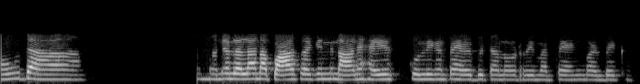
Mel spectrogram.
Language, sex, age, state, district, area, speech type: Kannada, female, 18-30, Karnataka, Gulbarga, rural, conversation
